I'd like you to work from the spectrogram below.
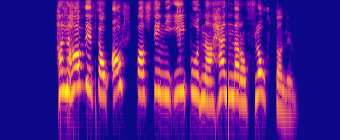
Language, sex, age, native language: Icelandic, male, 12, Icelandic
